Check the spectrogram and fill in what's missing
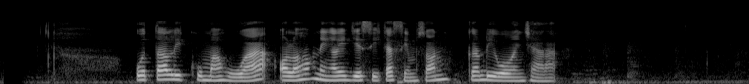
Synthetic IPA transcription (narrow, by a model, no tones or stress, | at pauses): ʔut̪alikumaɦuaɔlɔɦɔk̚niŋalid͡ʒɛsikasimsɔnkɨrdiwawaɲt͡ʃaɾa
